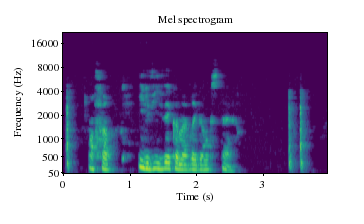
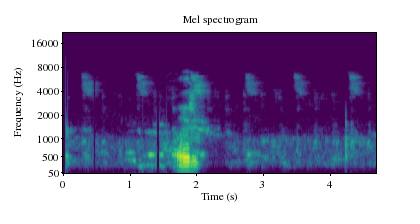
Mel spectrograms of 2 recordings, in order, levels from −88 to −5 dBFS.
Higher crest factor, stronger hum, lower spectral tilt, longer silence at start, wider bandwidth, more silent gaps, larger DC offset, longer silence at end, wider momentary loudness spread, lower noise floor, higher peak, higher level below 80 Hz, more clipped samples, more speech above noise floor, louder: about the same, 18 dB vs 22 dB; neither; first, -6.5 dB/octave vs -5 dB/octave; about the same, 0.05 s vs 0.05 s; about the same, 7.6 kHz vs 7.2 kHz; neither; neither; about the same, 0.3 s vs 0.35 s; second, 16 LU vs 29 LU; first, -76 dBFS vs -56 dBFS; second, -8 dBFS vs -2 dBFS; about the same, -68 dBFS vs -72 dBFS; neither; first, 53 dB vs 37 dB; second, -25 LUFS vs -20 LUFS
